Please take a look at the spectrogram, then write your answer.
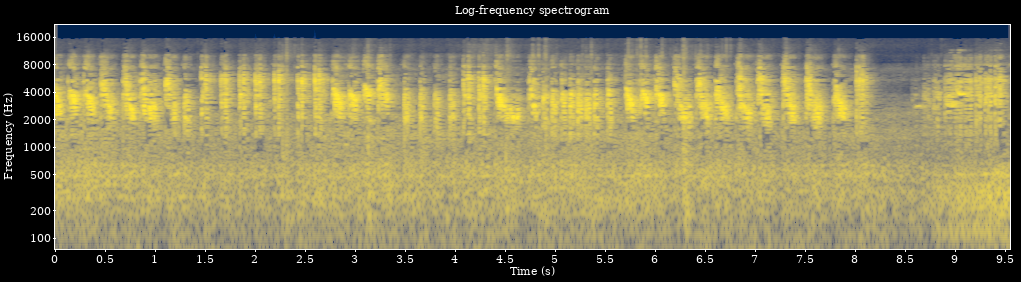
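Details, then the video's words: Black-browed reed warbler song used as a lure to prompt birds to sing: a fast, scratchy, high-pitched chatter of rapid repeated notes, pausing briefly near the end before resuming. "Pancingan kerbas alis hitam/sincan agar cepat bunyi"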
